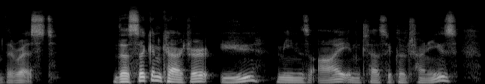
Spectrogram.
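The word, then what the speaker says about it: 余: The third character is yu, which also means I in classical Chinese. It can be pronounced yu with other meanings too.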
